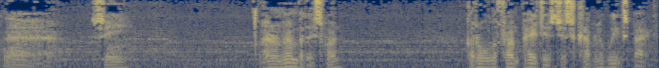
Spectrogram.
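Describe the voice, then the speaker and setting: A low-pitched British man, stranded and morbidly curious, in a radio play. He needles his companion with a dry edge, over clearly noisy ambience. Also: a little slow. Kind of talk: radio drama acting.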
